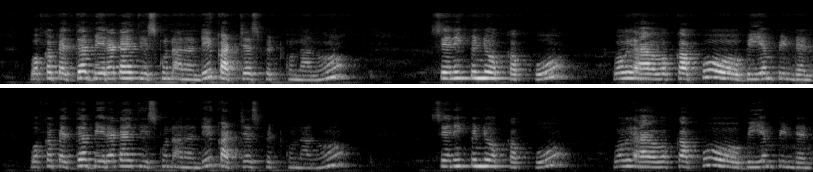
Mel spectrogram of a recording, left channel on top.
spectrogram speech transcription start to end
ఒక పెద్ద బీరకాయ తీసుకున్నానండి, కట్ చేసి పెట్టుకున్నాను. శనగపిండి 1 కప్పు, 1 కప్పు బియ్యం పిండి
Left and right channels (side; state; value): right; quieter; 8.0 dB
